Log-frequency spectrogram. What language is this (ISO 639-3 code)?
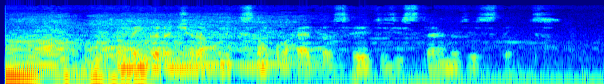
por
